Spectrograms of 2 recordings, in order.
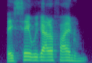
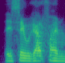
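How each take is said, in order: First: It is said in an ordinary natural voice. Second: It is said in a put-on gruff voice. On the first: The speaker calls it wrong. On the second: The speaker calls it right.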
